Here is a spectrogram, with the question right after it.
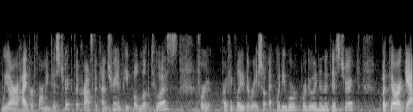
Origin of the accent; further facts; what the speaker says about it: Montana, United States; So, I mean, I often say my story takes me from Head Start to Harvard, from growing up on the Blackfeet Indian Reservation to now leading a high-performing urban district.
